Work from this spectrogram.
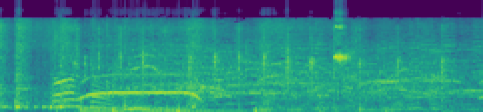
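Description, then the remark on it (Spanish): An audience applauds and cheers steadily for about five seconds for a guest who has just sung, a dense wash of clapping with shouted voices and high whoops rising above it, staying loud throughout. “Este aplauso es para ti.”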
